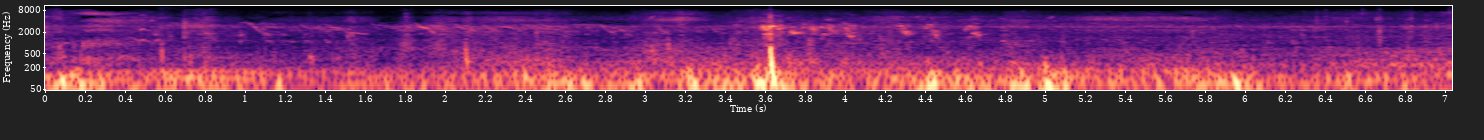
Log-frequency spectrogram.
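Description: A flock of broiler chickens clucking, over a low rumble, with one sharp knock about three and a half seconds in.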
